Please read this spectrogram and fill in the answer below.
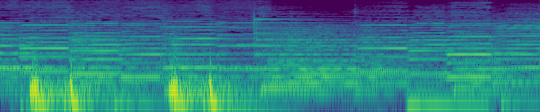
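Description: Two double heartbeat thumps, lub-dub then lub-dub about a second later, in the first half, over soft sustained instrumental music.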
